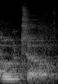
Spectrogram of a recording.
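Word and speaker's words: Butoh: Anyway, I've been telling people about Buto. If someone wants to look up this dance, how do you spell it?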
